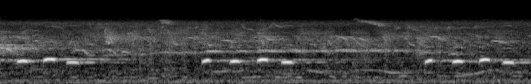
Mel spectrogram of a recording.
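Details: Indian cuckoo (Cuculus micropterus) calling its four hooting notes three times, each phrase crisp and evenly paced, separated by short pauses, with faint other birdsong behind.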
